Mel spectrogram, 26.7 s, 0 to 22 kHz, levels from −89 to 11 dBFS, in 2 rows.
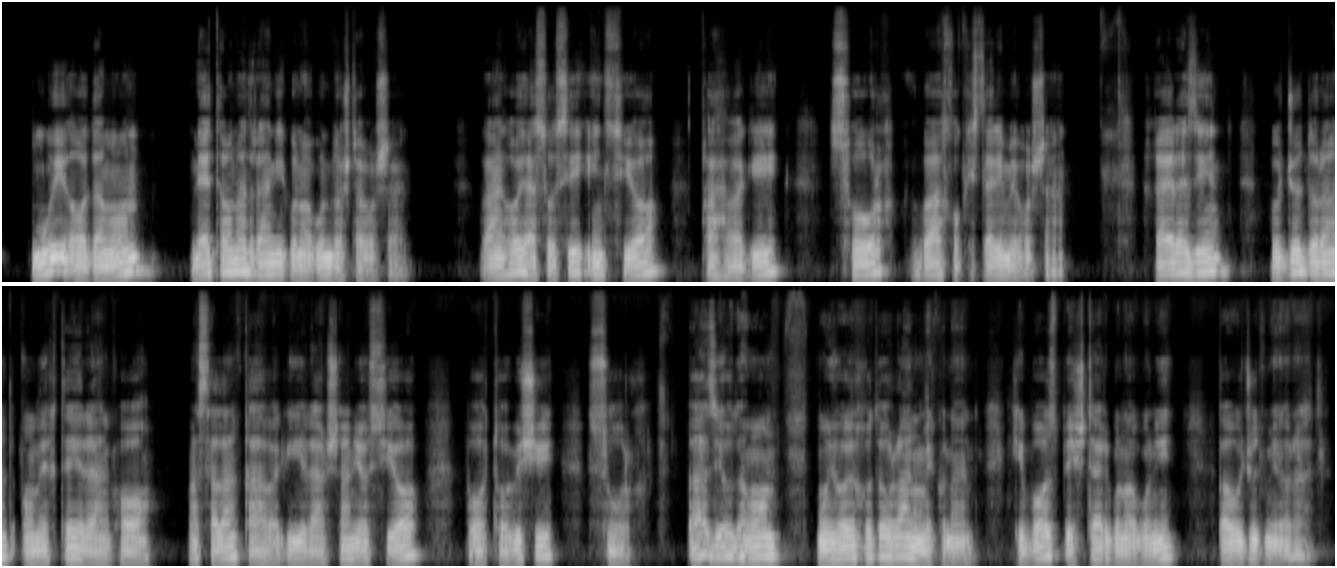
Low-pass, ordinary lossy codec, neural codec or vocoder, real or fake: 19.8 kHz; none; none; real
